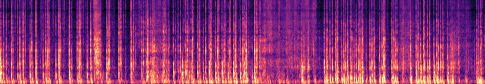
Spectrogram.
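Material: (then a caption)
Cardboard. Fingertips tap rapidly on the top and side of a hollow COCON cardboard tissue box, then on its bottom face, producing dense runs of dull, hollow, low thumps that die away almost instantly. Around the middle the taps grow softer and more papery before turning into louder, deeper knocks on the bottom.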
